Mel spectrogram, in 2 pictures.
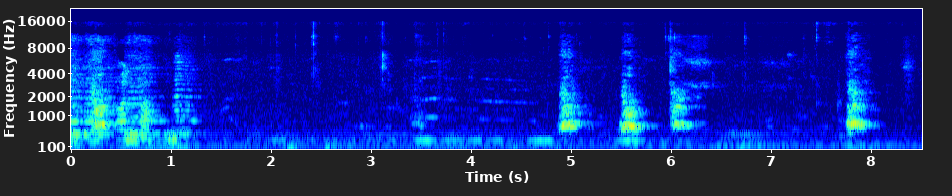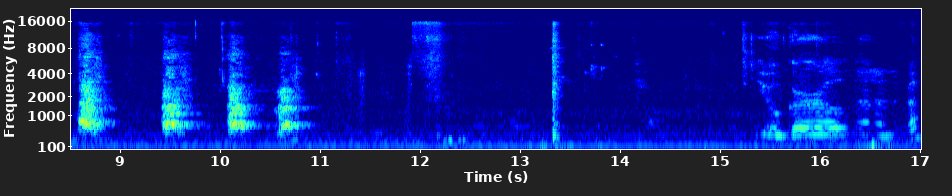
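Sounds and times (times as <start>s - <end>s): dog barking: 0.1s - 0.6s, 4.8s - 6.4s, 7.7s - 11.0s.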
